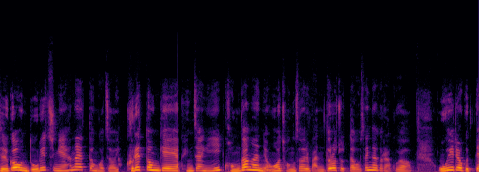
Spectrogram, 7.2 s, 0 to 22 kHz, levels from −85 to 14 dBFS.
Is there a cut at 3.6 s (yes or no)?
no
